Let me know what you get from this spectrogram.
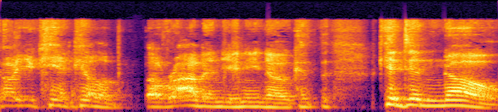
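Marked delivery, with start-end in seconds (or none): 0.0-1.7 put-on upset voice. Retelling a buddy's dad reacting to a killed robin: imitating an upset dad. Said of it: "his dad wanted to get kind of upset".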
